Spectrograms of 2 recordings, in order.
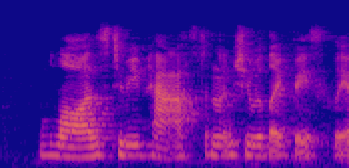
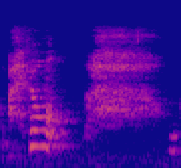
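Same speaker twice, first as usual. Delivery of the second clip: ordinary talk, nothing marked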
